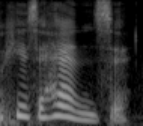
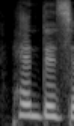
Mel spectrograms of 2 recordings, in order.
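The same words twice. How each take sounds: First: "his hands" with the D swallowed, like 핸스; nearly silent D in "his hands"; D barely heard. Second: "hands" with a clear extra 드, like 핸드스; over-pronounced D in "hands"; D fully sounded. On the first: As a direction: say "his hands" with hardly any D. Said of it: "hands 하지 않고". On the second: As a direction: say "hands" the wrong way, D voiced as its own syllable. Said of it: "하지 않고". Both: Shown as a demonstration.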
